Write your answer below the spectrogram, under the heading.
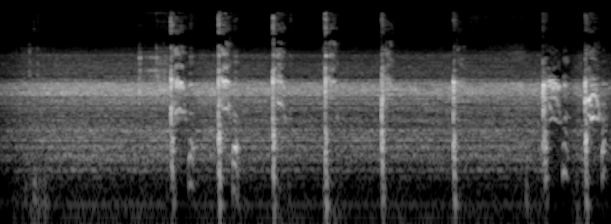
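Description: Repeated sharp coughs, about nine in close succession over a steady background hiss; an irritant coughing fit after smoking.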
